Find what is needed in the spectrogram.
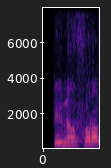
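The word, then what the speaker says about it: Ctenophora: टिनोफोरा का सी हम यहाँ पे ले रहे हैं, भले वो साइलेंट है।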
